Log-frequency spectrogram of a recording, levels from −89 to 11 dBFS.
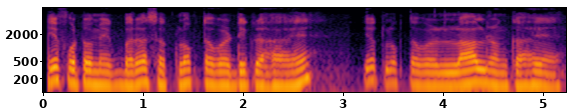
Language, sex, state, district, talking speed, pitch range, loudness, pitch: Hindi, male, Arunachal Pradesh, Papum Pare, 205 wpm, 140-160 Hz, -15 LUFS, 145 Hz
